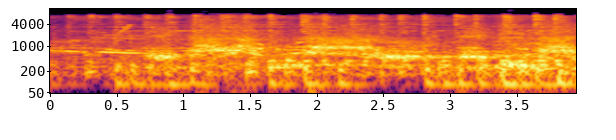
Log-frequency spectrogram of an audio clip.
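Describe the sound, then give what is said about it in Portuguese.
A large stadium crowd of football fans chants loudly in unison, a dense, sustained roar of many voices with rhythmic swells, filling the whole stretch without pause. “É, vamos ouvir a torcida e depois a música correspondente,”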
